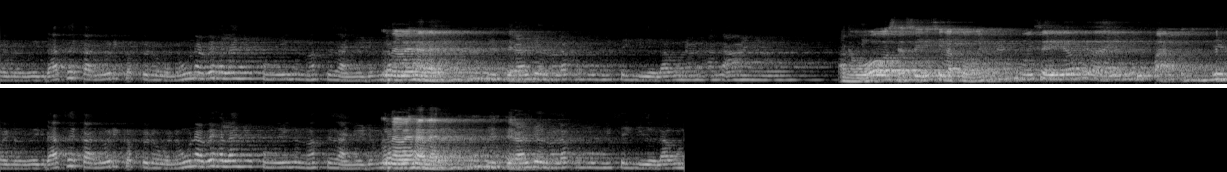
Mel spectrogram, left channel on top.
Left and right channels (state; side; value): drops out; right; at 6.9 s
